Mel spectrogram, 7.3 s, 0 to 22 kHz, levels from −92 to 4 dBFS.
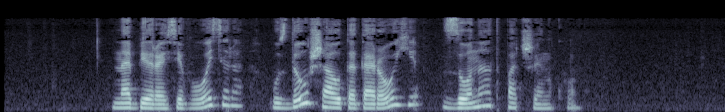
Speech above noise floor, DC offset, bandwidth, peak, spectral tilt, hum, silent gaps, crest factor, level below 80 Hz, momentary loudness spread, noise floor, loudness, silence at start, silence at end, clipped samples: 41 dB; under 0.1%; 12 kHz; -4 dBFS; -4 dB/octave; none; none; 18 dB; -58 dBFS; 15 LU; -60 dBFS; -20 LUFS; 1.1 s; 1.45 s; under 0.1%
